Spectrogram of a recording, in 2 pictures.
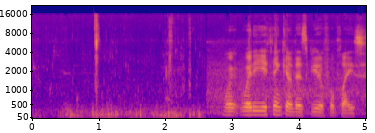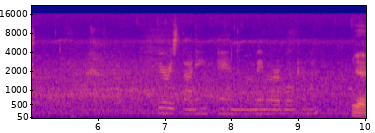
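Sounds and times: wind buffeting microphone: 0:00.0 - 0:09.8.

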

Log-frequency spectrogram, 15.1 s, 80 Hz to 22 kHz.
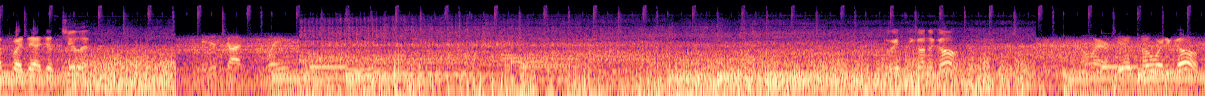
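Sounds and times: helicopter rotor beat: 0:00.0 - 0:15.0
wind: 0:00.0 - 0:15.0
helicopter engine drone: 0:00.8 - 0:13.4.

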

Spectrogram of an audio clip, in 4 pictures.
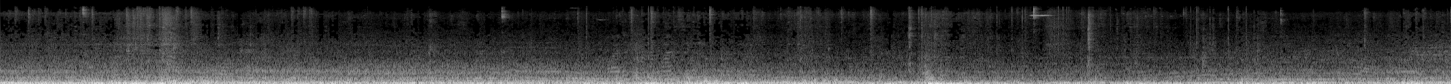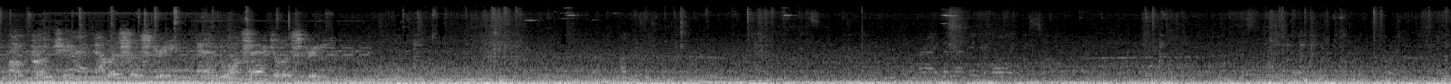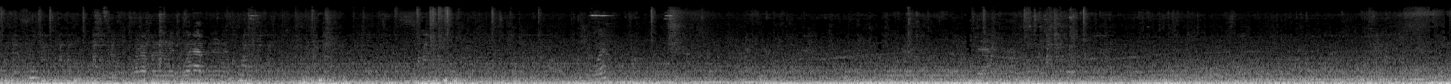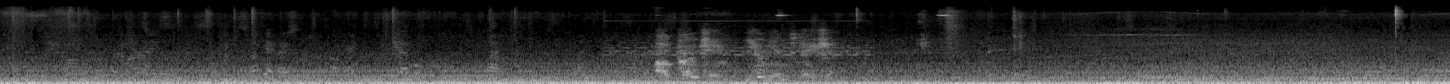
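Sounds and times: bus engine rumble: 0:00.0 - 0:58.0
road noise: 0:00.0 - 0:58.0
faint passenger voices: 0:01.2 - 0:10.1, 0:10.8 - 0:54.0.

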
